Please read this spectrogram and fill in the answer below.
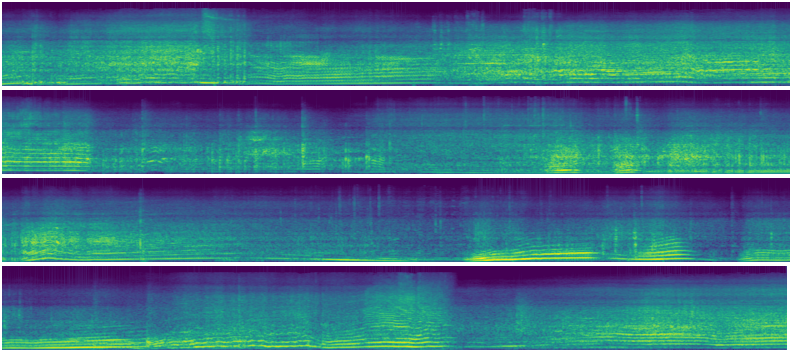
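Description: Rally cars at full throttle, one after another: engines revving hard through the gears, the pitch climbing with each gear and dropping sharply at each shift or lift, over the noise of tyres on loose gravel. The sound breaks off suddenly about nine seconds in, and later there are several quick drops and climbs in revs as a car brakes and accelerates again.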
